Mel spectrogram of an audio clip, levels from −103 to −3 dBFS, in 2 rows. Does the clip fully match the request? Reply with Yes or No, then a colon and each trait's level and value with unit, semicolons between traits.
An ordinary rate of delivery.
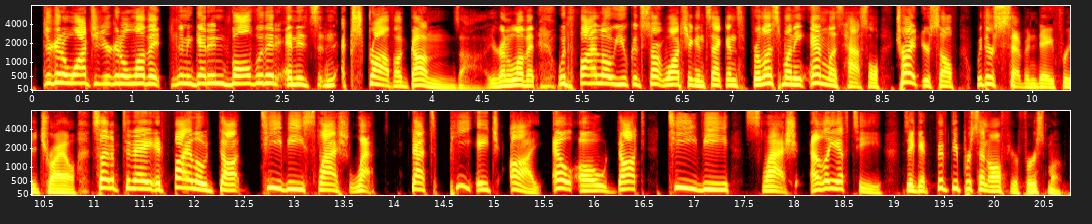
No: fast, 210 wpm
